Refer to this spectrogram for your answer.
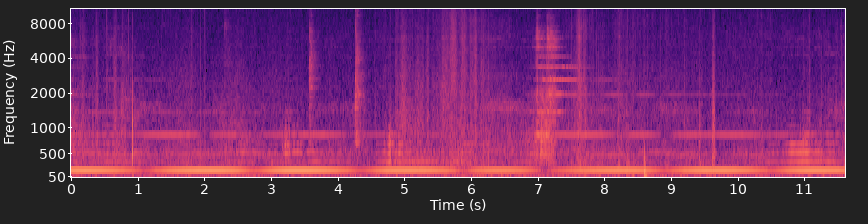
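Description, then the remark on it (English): A meditation bell rings on alone with a low, sustained hum, its tone swelling and fading in slow, regular waves as it resonates, with faint higher overtones shimmering above. “Slowly letting your eyes close, following the sound of the bell into the body.”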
